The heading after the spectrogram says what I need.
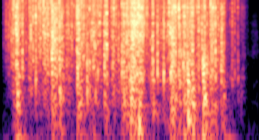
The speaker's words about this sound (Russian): Но вдруг под весом снежного шара вместе с монстр-траком лед начал трескаться.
